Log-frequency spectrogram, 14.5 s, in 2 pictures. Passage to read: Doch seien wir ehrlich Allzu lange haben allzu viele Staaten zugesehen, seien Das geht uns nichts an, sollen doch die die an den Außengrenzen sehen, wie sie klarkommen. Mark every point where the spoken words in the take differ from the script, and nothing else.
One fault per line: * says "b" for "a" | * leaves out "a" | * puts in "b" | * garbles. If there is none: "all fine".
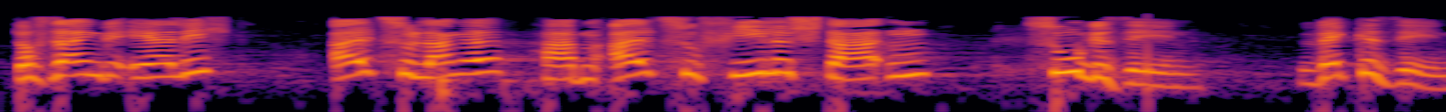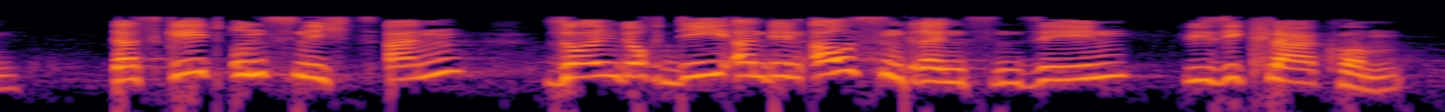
* says "weggesehen" for "seien"
* leaves out "die"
